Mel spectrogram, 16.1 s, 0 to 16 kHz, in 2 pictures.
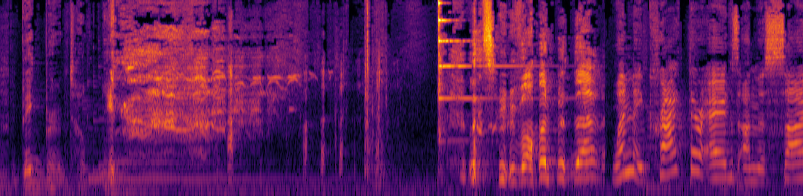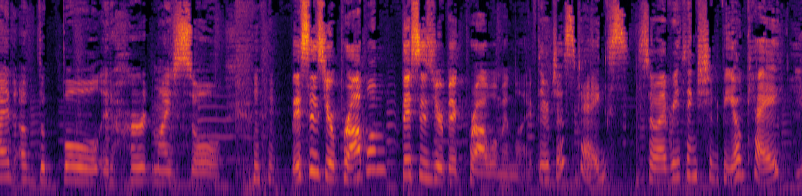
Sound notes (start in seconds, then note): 1.1 laughing; 4.4 bell rings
